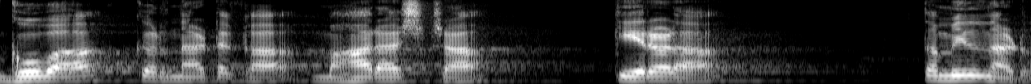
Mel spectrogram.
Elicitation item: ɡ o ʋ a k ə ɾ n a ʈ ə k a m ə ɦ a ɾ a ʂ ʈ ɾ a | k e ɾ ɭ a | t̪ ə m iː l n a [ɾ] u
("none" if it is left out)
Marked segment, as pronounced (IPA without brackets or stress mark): ɽ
